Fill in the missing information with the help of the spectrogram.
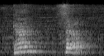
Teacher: ¿Y dónde va la mayor fuerza de voz? En can, ¿verdad?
